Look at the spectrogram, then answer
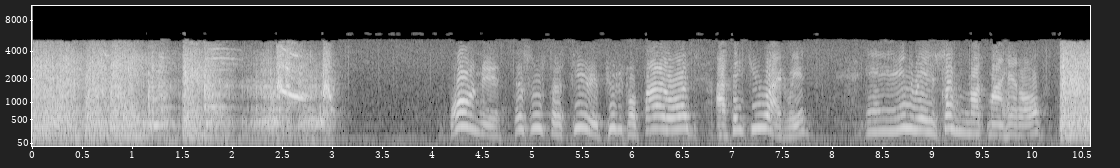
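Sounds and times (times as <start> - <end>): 
gunshots: 0.0 - 3.0, 10.3 - 10.5
speech: 5.0 - 10.5.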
